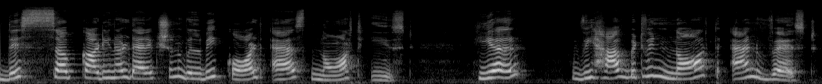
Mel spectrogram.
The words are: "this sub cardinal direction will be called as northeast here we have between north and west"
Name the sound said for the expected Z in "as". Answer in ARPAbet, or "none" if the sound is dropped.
Z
